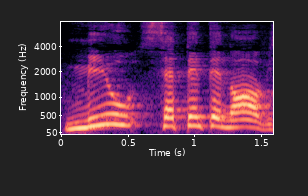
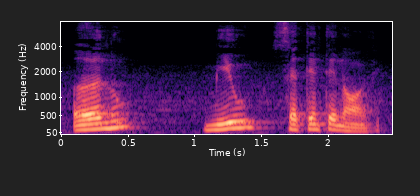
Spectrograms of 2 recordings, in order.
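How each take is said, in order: First: It is said at normal speed. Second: It is said very slowly.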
